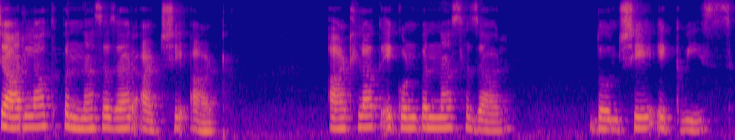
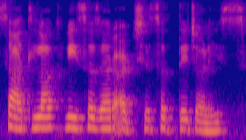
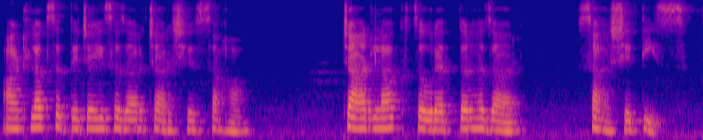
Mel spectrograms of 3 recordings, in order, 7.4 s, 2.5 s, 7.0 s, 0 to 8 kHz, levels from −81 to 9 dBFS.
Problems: none marked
